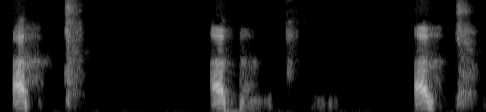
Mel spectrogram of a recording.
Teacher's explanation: मैंने बारीक भी पढ़ा और इस पे हम्स भी किया।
